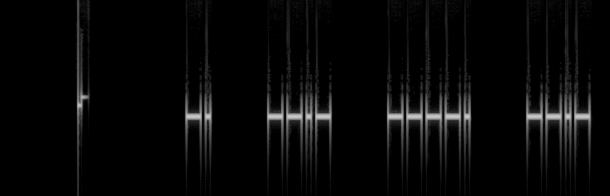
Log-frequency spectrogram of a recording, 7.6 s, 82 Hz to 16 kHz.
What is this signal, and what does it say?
Morse code, heard as a keyed tone, about 20 wpm, spaced as for 9 wpm, 700 Hz. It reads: NQ9Q
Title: USA Call Signs - 4 Characters - 4x Character Spacing - 20wpm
